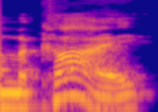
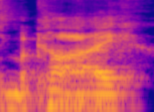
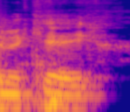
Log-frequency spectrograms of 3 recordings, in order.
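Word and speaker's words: Mackay: and now it's Makai I say Makai I think it's Makai I don't know why I say McKay let's call the whole thing off all right Makai Makai yes Makai yeah probably the Scottish pronunciation and he was from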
